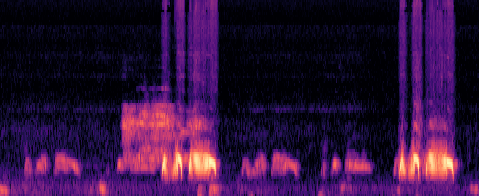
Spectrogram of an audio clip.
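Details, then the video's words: From Đồng Nai, a spotted dove's thúc gù coo for training decoy birds: soft low coos, a rougher higher-pitched burst, then two strong phrases of quick double notes and long vibrating coo, with low knocks. "tiếng cu thúc gù hay"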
